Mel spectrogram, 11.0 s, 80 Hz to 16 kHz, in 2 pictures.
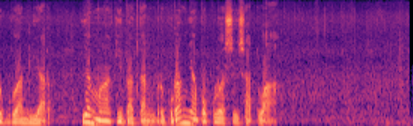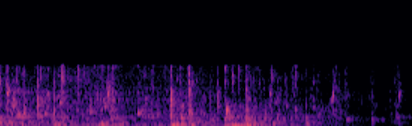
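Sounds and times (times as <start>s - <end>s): running water hiss: 0.0s - 5.5s
small splashes and drips: 3.9s - 11.0s.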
